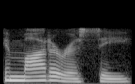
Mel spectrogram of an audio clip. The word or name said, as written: immoderacy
